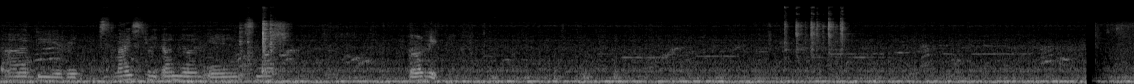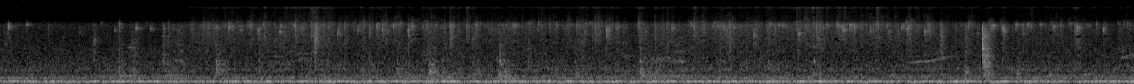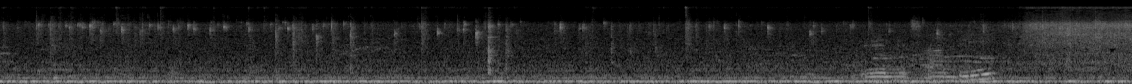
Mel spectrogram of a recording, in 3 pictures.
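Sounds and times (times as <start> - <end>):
onion and garlic sizzling in oil: 11.0 - 34.0.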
